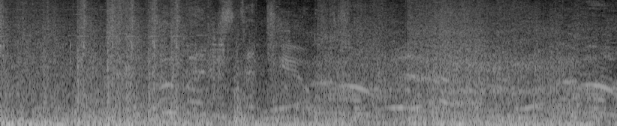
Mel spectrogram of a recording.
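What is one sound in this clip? A heavy gun fires rapid bursts of shots.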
